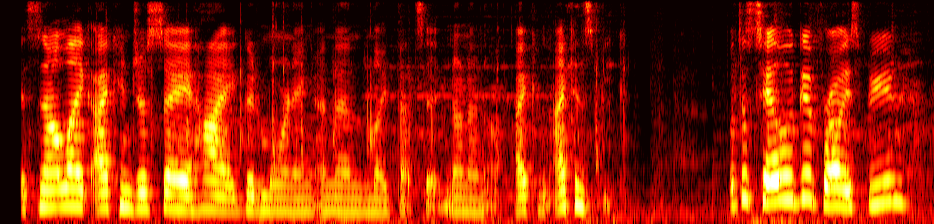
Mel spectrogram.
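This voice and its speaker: With music in the background, a woman speaks at a fairly quick pace, her pitch swinging very widely. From Venezuela. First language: Spanish. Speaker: streamer. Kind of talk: casual gaming stream chat. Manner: relaxed, conversational.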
